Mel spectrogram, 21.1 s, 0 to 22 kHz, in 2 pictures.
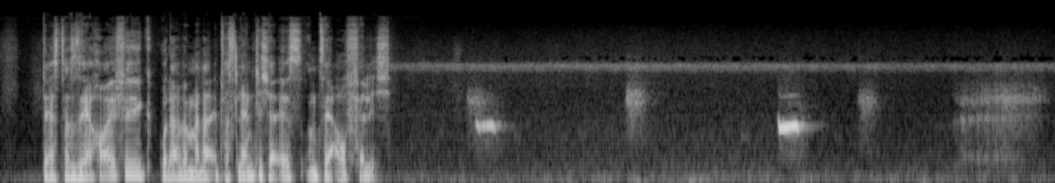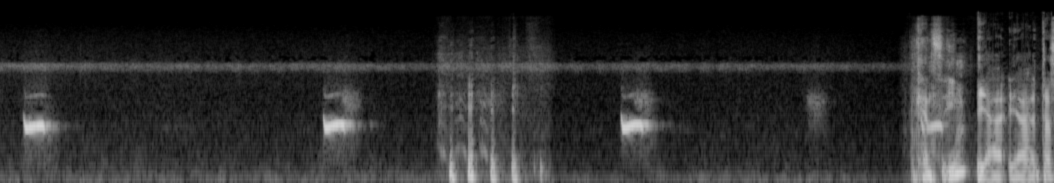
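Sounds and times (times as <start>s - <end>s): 
speech: 0.4s - 4.1s, 20.0s - 21.0s
crickets trilling at night: 0.4s - 21.0s
Eurasian scops owl giving whistled notes at night: 4.7s - 5.1s, 7.8s - 8.2s, 10.8s - 11.2s, 13.8s - 14.3s, 16.8s - 17.2s
burst of laughter: 14.9s - 16.0s.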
